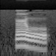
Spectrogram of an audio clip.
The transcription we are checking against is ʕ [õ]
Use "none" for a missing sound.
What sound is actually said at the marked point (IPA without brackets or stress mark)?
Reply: o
